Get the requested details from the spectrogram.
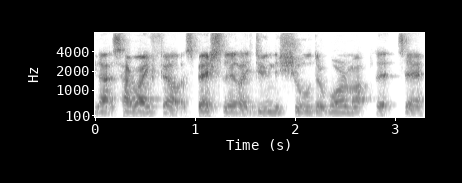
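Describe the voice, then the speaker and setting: A man talks with a northeast Scottish accent. His pace is fairly quick. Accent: north-east Scottish. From Scotland, north-east (Doric area). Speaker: tennis coach and co-host. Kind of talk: casual chat.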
